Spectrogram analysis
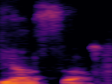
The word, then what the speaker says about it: Janša: I think the J is pronounced Janša.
